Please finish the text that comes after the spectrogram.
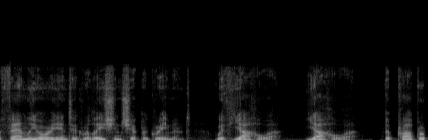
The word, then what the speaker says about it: Yahowah: e Barth the family oriented relationship agreement with yahwah yahwah the proper pronunciation of the name of eloa God has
